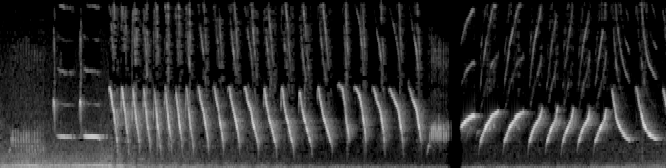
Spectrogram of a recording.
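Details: Canary song: a few metallic ticks and a faint low tone, then a fast run of descending whistled notes, a short silent break, and further rising and falling sweeps.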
